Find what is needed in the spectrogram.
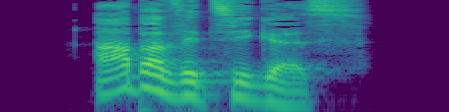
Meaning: strong/mixed nominative/accusative neuter singular of aberwitzig
- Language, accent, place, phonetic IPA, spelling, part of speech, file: German, Germany, Berlin, [ˈaːbɐˌvɪt͡sɪɡəs], aberwitziges, adjective, De-aberwitziges.ogg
